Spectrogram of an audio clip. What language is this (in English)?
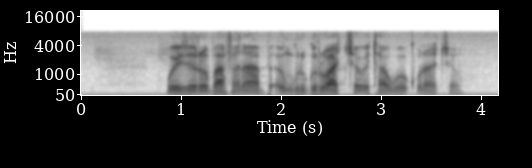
Amharic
